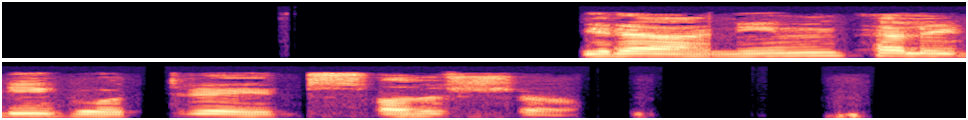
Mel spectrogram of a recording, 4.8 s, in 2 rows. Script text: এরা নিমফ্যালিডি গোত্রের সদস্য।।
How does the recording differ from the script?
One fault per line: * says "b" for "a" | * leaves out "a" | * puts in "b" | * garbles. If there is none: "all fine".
all fine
